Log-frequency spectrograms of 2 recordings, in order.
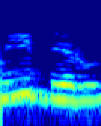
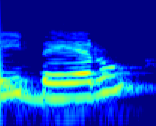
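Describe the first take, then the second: First: Íbero stressed on the first syllable, Í-bero; common mispronunciation. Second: Ibero stressed on BE, i-BE-ro; correct stress. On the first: Teacher quoting what we love saying, misstressed. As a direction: say Í-bero, the wrong way. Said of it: "a gente adora falar um íbero". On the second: Teacher correcting a common slip for students, correctly stressed. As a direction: put the weight on the middle of ibero. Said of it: "Mas é ibero". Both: Shown as a demonstration.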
